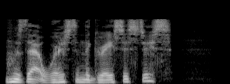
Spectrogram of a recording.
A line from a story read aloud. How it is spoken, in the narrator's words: Will panted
